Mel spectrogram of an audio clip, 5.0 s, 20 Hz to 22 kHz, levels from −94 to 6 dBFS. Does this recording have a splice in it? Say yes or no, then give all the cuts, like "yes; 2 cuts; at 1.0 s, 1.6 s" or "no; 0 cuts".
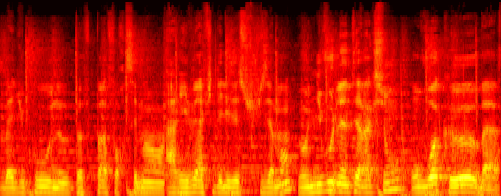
yes; 1 cut; at 3.0 s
